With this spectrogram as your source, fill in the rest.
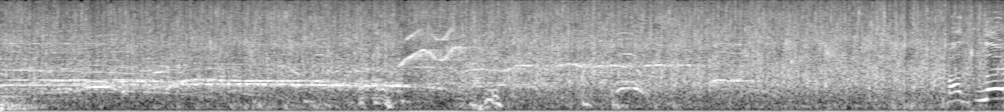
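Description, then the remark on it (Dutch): Sustained applause from a live audience welcoming arriving guest Claudia de Breij fills the whole stretch, dense and steady, with faint cheers and whoops rising above the clapping and indistinct voices mixed in. “Laat je horen voor Claudia de Breij.”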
